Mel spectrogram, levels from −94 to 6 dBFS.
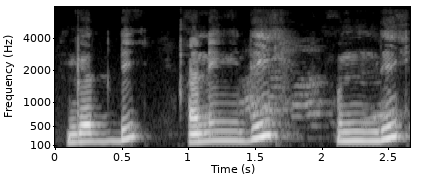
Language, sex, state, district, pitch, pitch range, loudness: Telugu, male, Andhra Pradesh, Sri Satya Sai, 220 Hz, 190-270 Hz, -15 LUFS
